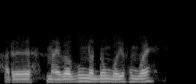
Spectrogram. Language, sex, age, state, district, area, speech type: Bodo, male, 30-45, Assam, Baksa, rural, conversation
